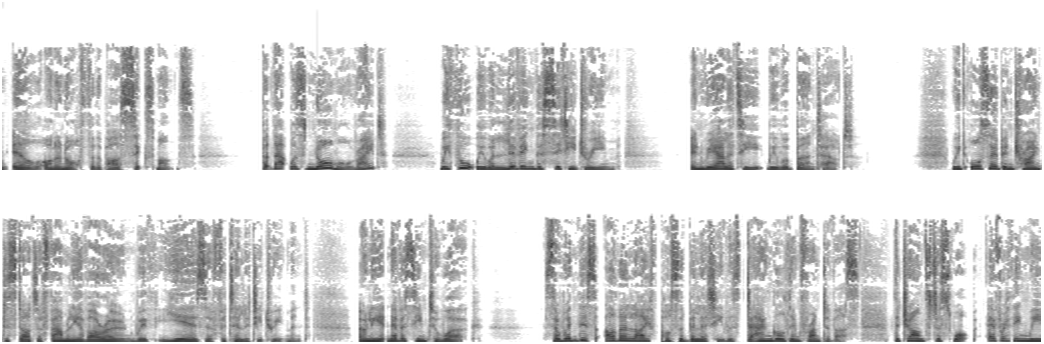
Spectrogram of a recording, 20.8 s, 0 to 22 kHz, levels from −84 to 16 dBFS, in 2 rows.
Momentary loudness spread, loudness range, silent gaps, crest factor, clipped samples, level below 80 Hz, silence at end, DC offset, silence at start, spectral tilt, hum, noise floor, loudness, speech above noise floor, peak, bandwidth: 12 LU; 3 LU; none; 16 dB; under 0.1%; -50 dBFS; 0 s; under 0.1%; 0 s; -4.5 dB/octave; none; -78 dBFS; -15 LUFS; 63 dB; 0 dBFS; 17 kHz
